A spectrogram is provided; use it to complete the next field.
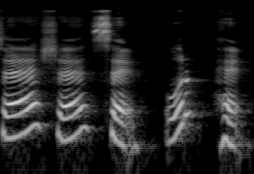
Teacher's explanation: अब है ऊष्म व्यंजन। इन व्यंजनों के उच्चारण में मुंह से रगड़ खाने के कारण हवा में ऊष्मा अर्थात गर्मी सी पैदा होती है।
